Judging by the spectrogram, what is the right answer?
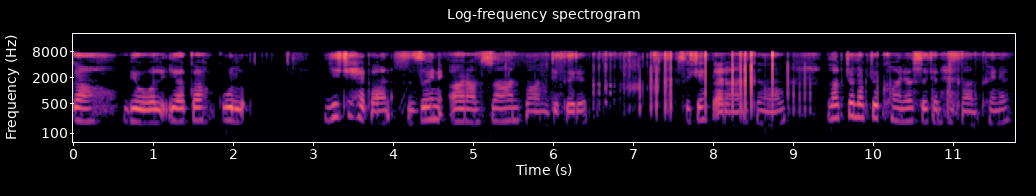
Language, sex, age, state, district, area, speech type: Kashmiri, female, 45-60, Jammu and Kashmir, Budgam, rural, spontaneous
